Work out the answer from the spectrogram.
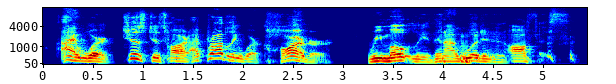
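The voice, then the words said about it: Passionate impression of younger generation. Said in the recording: “your impersonation of the younger generation? Is that how they talk? ... They're so passionate.”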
